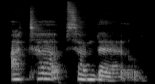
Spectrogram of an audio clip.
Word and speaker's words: Återuppståndelse: It's pronounced Källans Återuppståndelse.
